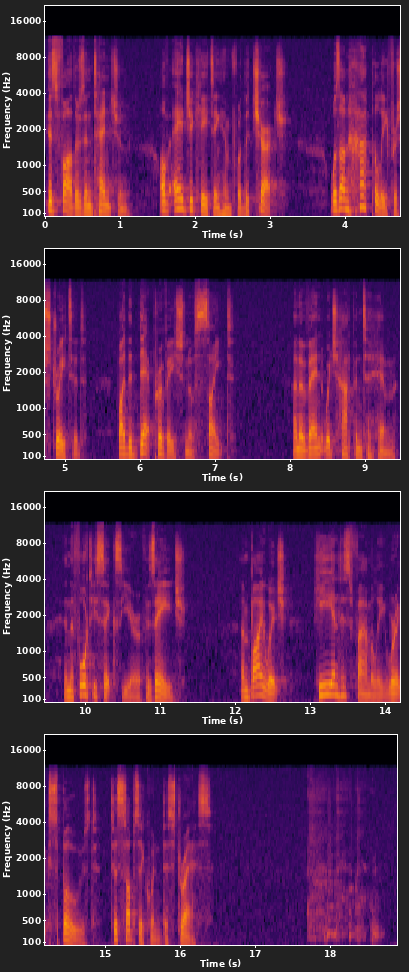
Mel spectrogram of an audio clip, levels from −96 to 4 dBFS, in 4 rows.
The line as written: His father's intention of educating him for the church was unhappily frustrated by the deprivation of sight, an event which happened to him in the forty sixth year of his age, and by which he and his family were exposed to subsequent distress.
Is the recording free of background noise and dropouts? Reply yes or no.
no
